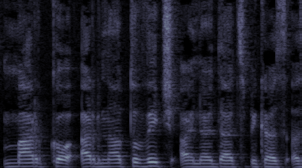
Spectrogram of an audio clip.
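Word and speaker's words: Marko Arnautović: It is actually pronounced Marco Arnatoic.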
